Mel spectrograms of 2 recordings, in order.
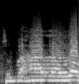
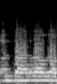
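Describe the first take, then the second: First: It is said carefully and unhurriedly. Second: It is said quickly and sloppily. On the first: The speaker calls it right. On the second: The speaker calls it wrong.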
